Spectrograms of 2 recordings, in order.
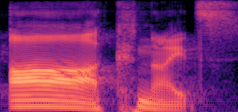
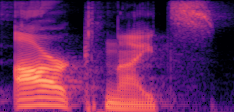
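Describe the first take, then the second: First: The R sound is dropped, with a flat vowel. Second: The R sound is clearly pronounced after the vowel. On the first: This is how Australians say it. "We say Arknights. ... We never say the vowel R" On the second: This is how the other speaker says it. "She pronounces the letter R correctly"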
